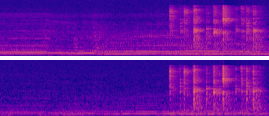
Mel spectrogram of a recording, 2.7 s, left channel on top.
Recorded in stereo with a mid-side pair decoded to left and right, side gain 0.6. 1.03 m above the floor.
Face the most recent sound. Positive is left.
turn(degrees=-30)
